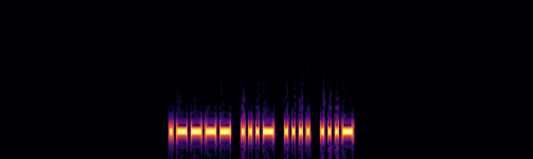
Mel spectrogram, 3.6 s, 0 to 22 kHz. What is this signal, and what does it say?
Morse code, heard as a keyed tone, about 47 wpm, 700 Hz. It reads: 1VHV
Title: Four Challenging Letter-Number Combinations 50wpm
